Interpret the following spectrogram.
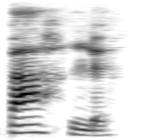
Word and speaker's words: parles: Para el caso de tu, la conjugación es parle, recordando que la S al final tampoco se pronuncia. Y en conjunto se dice tu parles.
